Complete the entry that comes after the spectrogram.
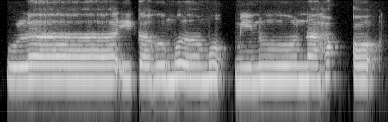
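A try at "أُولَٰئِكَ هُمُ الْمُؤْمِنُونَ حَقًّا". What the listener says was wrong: Panjangin lagi sedikit lagi. Hakko. 2 harkat. Sekali lagi.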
